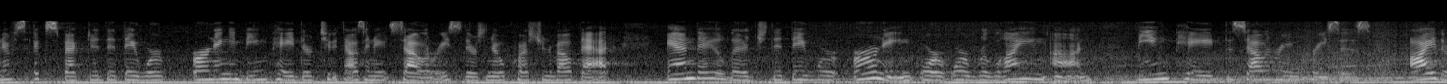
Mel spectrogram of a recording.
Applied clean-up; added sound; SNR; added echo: none; Idling / Engine starting / Accelerating, revving, vroom / Car; 1 dB; none.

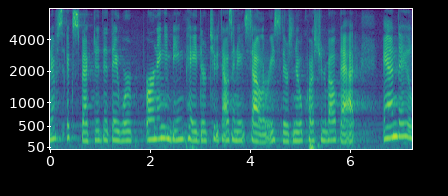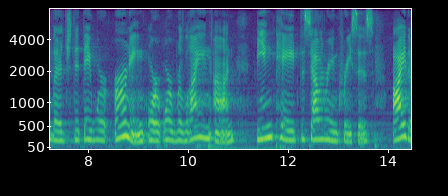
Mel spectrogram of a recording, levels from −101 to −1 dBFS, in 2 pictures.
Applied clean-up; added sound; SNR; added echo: none; none; none; none.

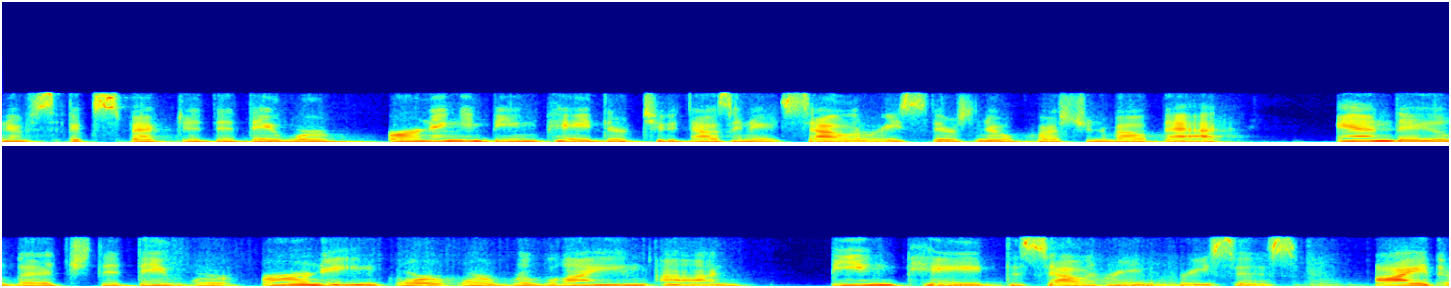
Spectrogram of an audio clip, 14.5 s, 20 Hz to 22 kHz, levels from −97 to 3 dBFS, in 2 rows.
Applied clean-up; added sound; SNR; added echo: neural mask model RNNoise.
